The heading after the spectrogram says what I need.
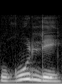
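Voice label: "roll", English word; Multi-Lingual Talking Picture Dictionary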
